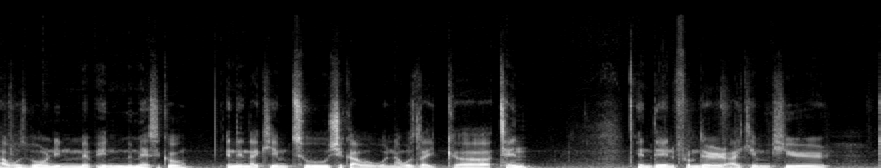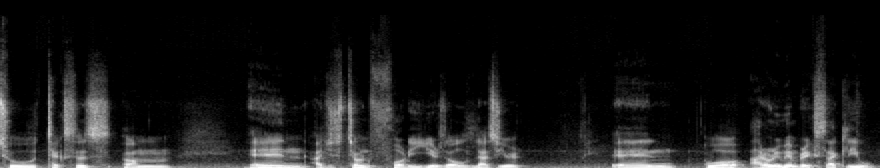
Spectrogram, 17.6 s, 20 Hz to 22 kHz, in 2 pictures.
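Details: Man in his 40s who stutters, onset noticed around age five or six; his father also stutters and he believes it runs in the family; stuttering.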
